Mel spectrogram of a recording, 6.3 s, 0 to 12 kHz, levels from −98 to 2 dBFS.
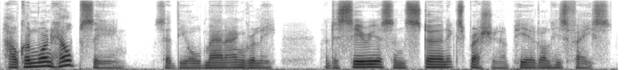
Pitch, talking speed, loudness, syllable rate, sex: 125 Hz, 190 wpm, -19 LUFS, 5.3 syllables/s, male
